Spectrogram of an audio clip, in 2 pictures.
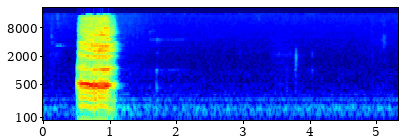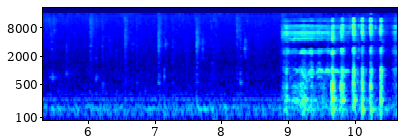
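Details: A human burp for a Weimaraner dog: one loud, low, voiced burp lasting about half a second, then silence and faint licking or clicking sounds.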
